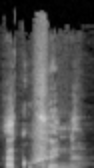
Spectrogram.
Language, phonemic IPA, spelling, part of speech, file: French, /a.ku.fɛn/, acouphène, noun, Fr-acouphène.ogg
- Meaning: tinnitus (perception of nonexistent noise)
